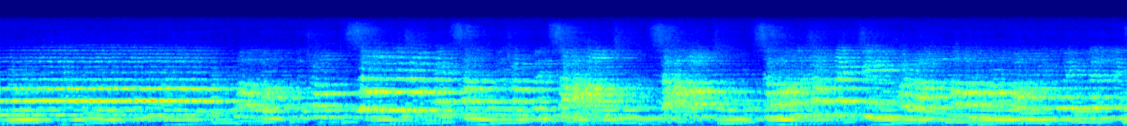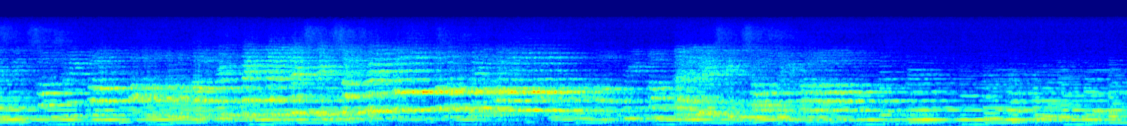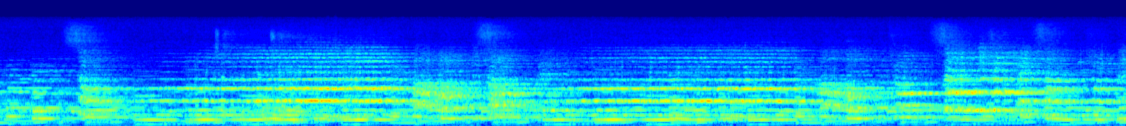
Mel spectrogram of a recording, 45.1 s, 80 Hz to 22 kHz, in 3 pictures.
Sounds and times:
Tender music: 0.0 - 45.0.

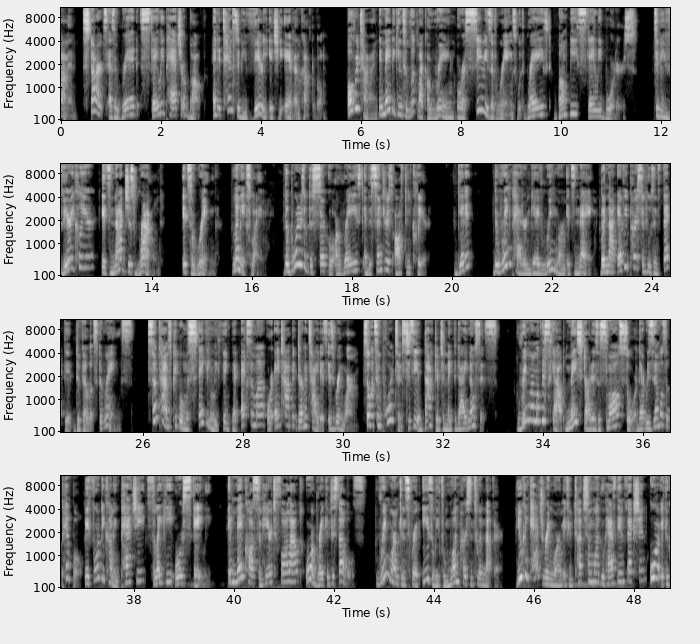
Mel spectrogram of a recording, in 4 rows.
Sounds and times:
Narration, monologue: 0.0 - 48.7.

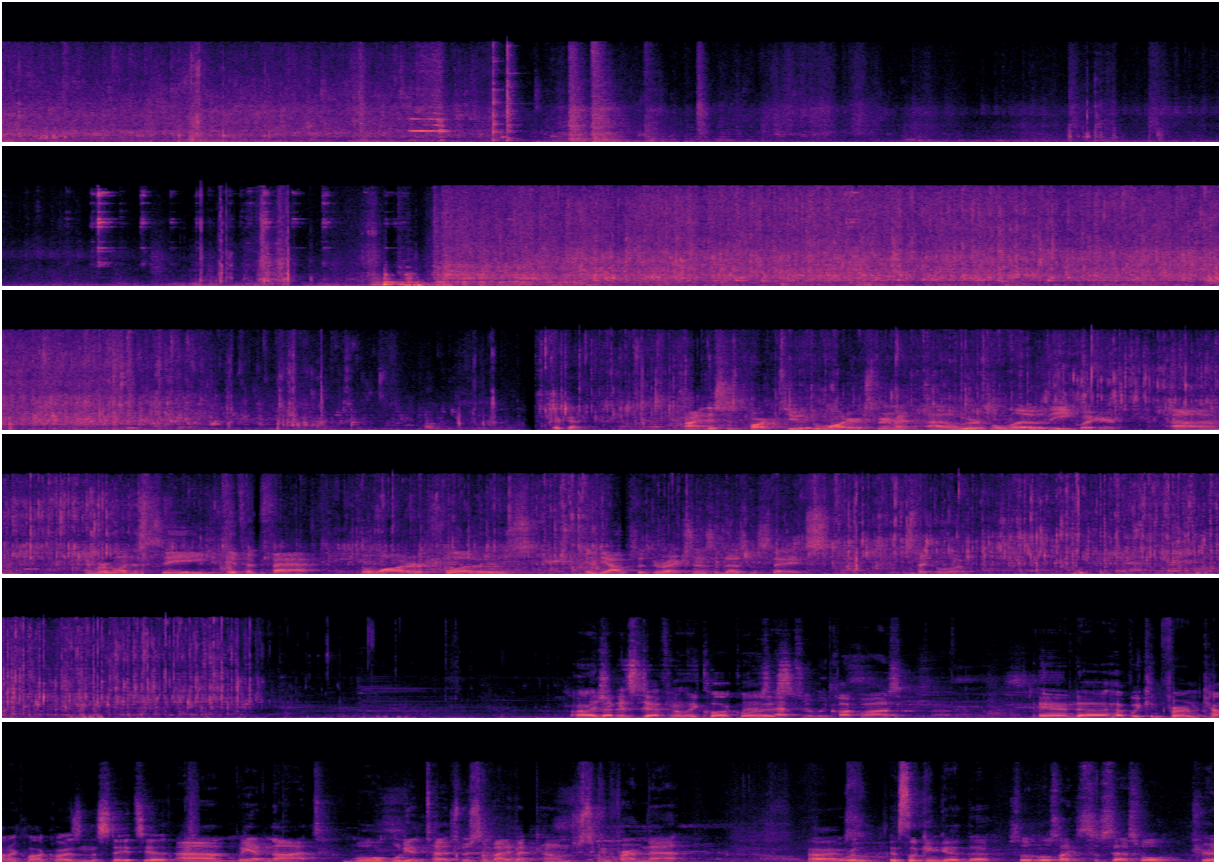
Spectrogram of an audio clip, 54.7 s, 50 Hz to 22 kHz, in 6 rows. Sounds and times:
Water tap, faucet: 0.0 - 4.6, 12.2 - 38.6
Sink (filling or washing): 0.0 - 5.0, 12.0 - 38.6
Water: 14.7 - 39.0.

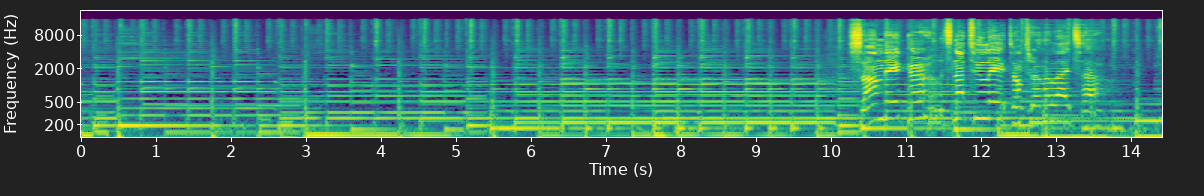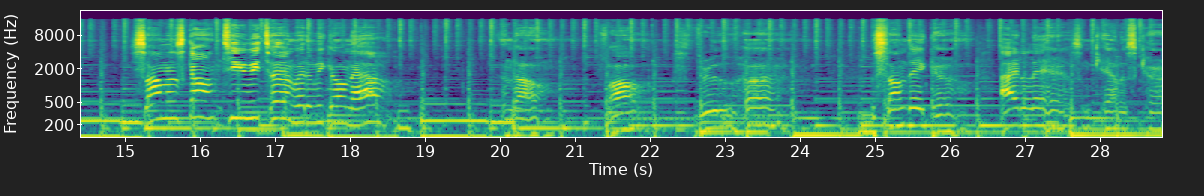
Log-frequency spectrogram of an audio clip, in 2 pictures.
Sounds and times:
Music: 0.0 - 28.8.

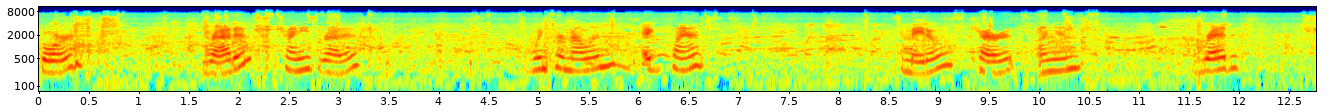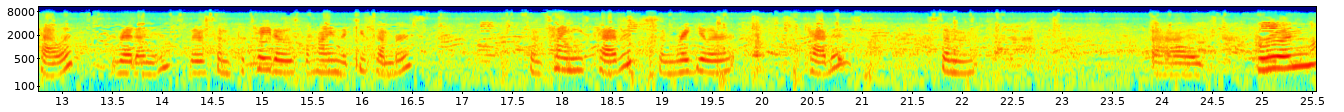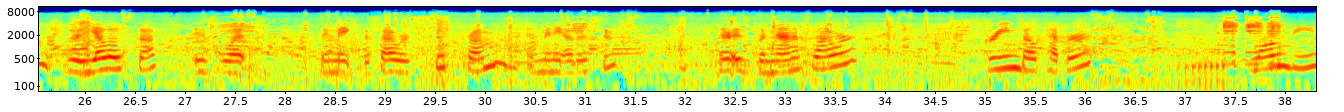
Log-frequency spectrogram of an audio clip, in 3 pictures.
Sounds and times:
Speech: 0.0 - 0.5, 1.2 - 23.0, 23.8 - 31.6, 32.3 - 36.8, 37.6 - 38.3.

